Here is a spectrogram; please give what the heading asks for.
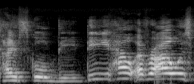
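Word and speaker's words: High School DxD: I just wanted to acknowledge that yes, I know it's pronounced DD, but I like to pronounce it with the X.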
